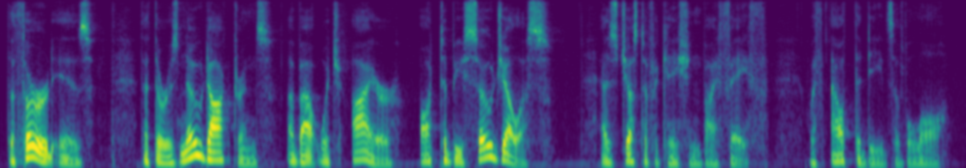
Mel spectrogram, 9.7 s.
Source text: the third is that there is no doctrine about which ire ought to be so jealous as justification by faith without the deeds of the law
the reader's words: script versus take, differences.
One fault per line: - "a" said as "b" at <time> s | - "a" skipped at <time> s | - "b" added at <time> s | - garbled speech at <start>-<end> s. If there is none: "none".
- "doctrine" said as "doctrines" at 2.0 s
